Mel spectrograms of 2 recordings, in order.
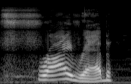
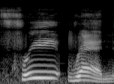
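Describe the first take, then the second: First: The first syllable sounds like 'fry'. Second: The first syllable sounds like 'free'. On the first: The speaker calls it wrong. "it ain't" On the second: The speaker calls it right. "Say it with me. free, free, free"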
